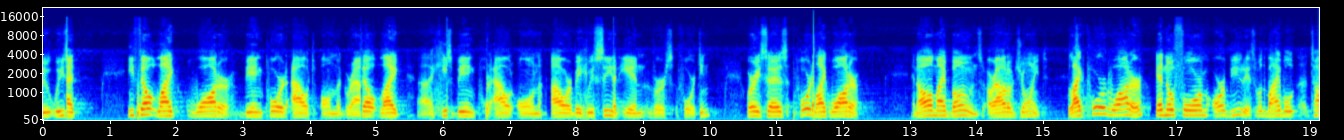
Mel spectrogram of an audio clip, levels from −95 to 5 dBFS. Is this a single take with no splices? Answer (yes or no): no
